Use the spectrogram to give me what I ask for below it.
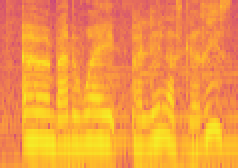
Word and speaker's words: Palais Lascaris: century go visit the Palais Lascaris. And by the way Palais Lascaris is pronounced with an S little detail we only found out later.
